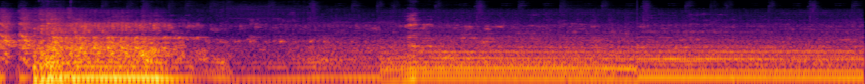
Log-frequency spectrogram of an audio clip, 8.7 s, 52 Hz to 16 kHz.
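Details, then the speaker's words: BMW E30 Touring, M50B25 engine, on ethanol fuel in very cold weather, oil suspected in combustion chamber: long steady starter churn of about two seconds before catching and settling to idle; long-cranking cold start. "ça c'est la joie de l'éthanol quand il fait très froid mais démarre toujours cette voiture"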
